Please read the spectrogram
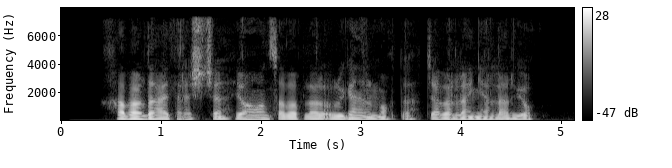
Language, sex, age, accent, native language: Uzbek, male, 25-34, Andijon, Uzbek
